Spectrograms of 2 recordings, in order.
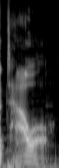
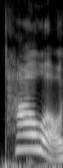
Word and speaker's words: towel: Throw in the towel. – Towel 就是毛巾，对吧、mm-hmm. Towel 这个词的发音我觉得挺难的、 mm-hmm. Towel. – Towel. – Yeah. Or favorite animal, the owl.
